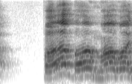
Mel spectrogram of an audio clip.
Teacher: प ब म व जब उच्चारण करते हैं तो दोनों ओष्ठ अपने आपस में एक दूसरे से क्या होता है, मिलते हैं। तो जो प ब म है और व, प ब म व 4 है, बाइलेबल।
